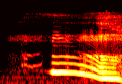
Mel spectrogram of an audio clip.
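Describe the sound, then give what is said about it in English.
A person yawning: a soft intake leads into a drawn-out, voiced, moaning sound that swells and then slides downward in pitch, heard alone. “I'm totally messing up the podcast because I'm yawning in it. I mean, who wants to hear a yawn in a podcast?”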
